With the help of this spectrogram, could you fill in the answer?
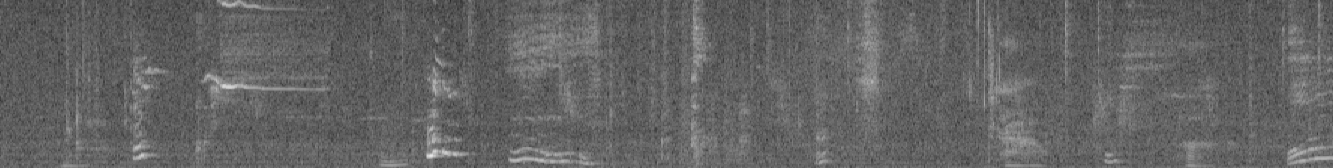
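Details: A domestic dog whimpers in short, soft, high whines, some bending up and down in pitch, scattered irregularly through the moment against a quiet indoor background with faint speech.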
